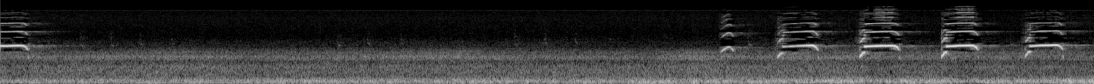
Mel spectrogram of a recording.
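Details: Bald eagle pair at a northeast Florida nest, December 2021, live nest camera, female vocalizing as the male delivers sticks: after seven seconds of background hum, a quick series of high, thin squeals repeats about once per second.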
